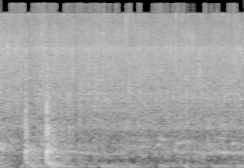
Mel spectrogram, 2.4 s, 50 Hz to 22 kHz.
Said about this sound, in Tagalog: Igigisa pa natin mga 5 minutes.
